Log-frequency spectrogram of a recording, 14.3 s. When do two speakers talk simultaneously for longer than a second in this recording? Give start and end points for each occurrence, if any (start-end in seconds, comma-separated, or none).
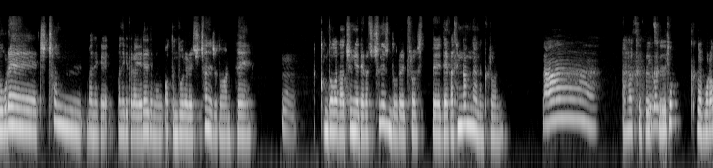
none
